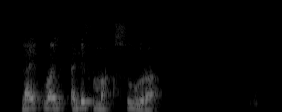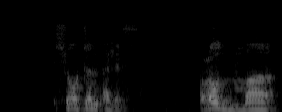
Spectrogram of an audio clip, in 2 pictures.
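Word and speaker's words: عظمى: Uzma, you're pronouncing alif at the end.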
